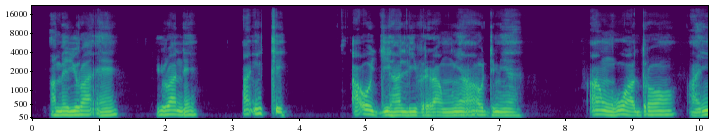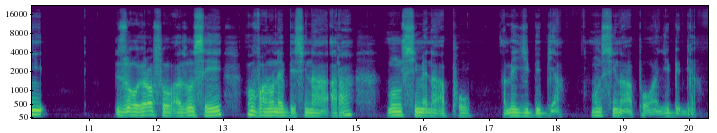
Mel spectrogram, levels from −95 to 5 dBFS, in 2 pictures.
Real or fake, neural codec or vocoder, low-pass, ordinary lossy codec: fake; vocoder, 44.1 kHz, 128 mel bands, Pupu-Vocoder; 19.8 kHz; none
